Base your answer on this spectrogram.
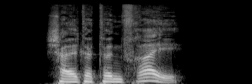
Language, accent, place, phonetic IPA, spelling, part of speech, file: German, Germany, Berlin, [ˌʃaltətn̩ ˈfʁaɪ̯], schalteten frei, verb, De-schalteten frei.ogg
- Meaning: inflection of freischalten: 1. first/third-person plural preterite 2. first/third-person plural subjunctive II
